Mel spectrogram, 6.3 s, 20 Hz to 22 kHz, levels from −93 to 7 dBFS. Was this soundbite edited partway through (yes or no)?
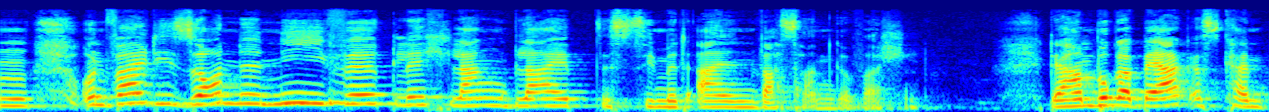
no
